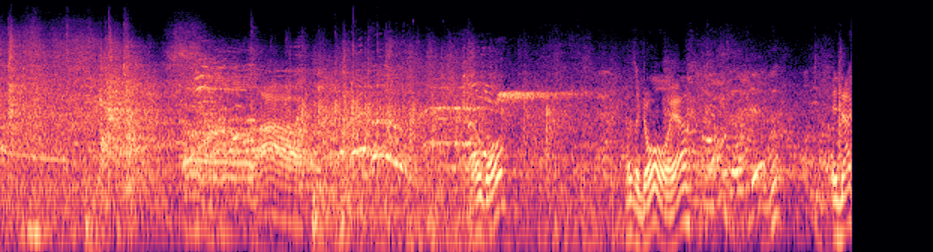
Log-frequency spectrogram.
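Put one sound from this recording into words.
Ice hockey skates scrape across ice in an echoing rink.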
